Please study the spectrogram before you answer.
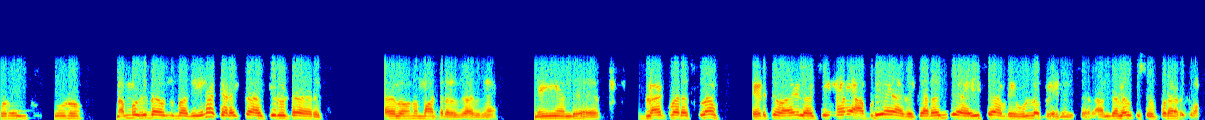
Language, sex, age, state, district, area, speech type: Tamil, male, 45-60, Tamil Nadu, Madurai, urban, conversation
